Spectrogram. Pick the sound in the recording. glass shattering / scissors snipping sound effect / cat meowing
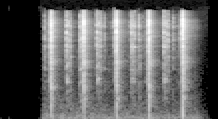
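scissors snipping sound effect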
